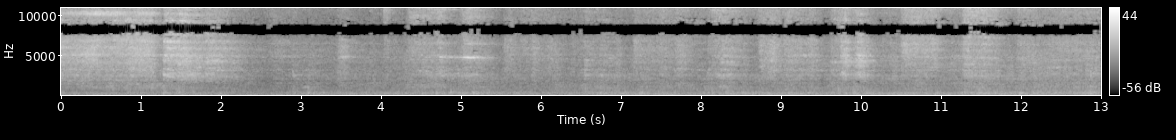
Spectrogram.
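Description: A freight train rumbles past close by at speed.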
